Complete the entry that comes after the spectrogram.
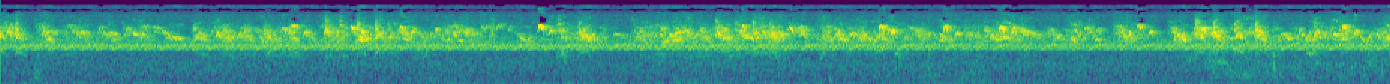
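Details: House sparrows with other birds chattering excitedly in a hedge on a late December afternoon: dense, overlapping high chirps and tweets pour out continuously, over a steady unbroken high-pitched tone in the background.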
